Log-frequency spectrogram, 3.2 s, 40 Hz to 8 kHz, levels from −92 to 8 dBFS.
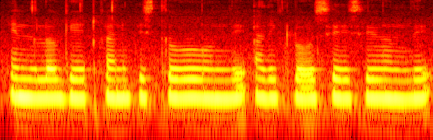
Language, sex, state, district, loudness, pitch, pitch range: Telugu, female, Telangana, Hyderabad, -13 LUFS, 200 Hz, 195-200 Hz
